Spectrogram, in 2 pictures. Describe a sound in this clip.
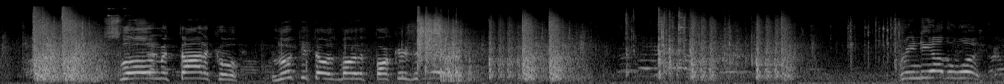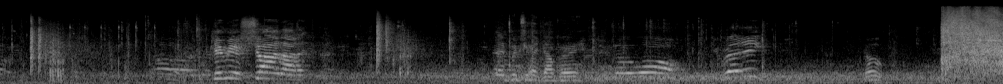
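Rifles fire in sharp, rapid bursts nearby.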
